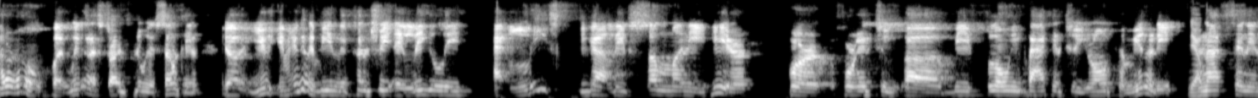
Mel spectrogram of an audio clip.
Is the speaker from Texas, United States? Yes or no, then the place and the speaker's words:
yes; El Paso, Texas, United States; I'm born and raised in El Paso, Texas.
